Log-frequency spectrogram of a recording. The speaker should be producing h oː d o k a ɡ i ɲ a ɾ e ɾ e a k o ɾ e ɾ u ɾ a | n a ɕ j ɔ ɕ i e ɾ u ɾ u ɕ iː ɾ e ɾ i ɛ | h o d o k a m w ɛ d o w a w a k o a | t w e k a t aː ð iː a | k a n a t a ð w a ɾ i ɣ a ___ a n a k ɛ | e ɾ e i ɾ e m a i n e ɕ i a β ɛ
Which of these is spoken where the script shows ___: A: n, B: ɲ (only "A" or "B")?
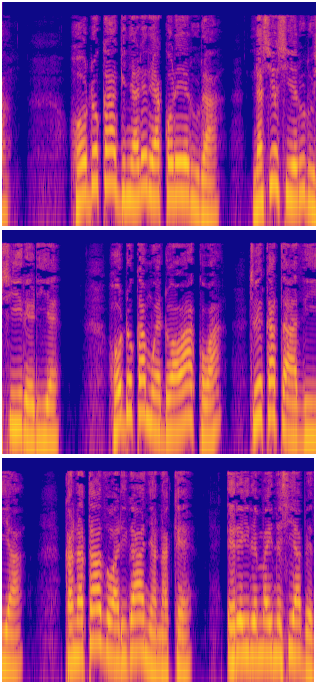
B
